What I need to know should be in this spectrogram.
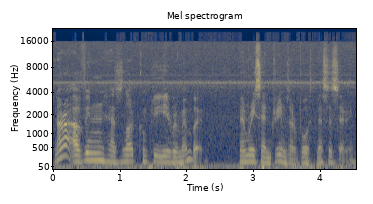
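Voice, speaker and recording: A man's voice: mid-range voice, fairly quick, very noisy. A man doing casual live gameplay commentary, musing and a little hesitant as he goes. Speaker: game streamer. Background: game music.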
